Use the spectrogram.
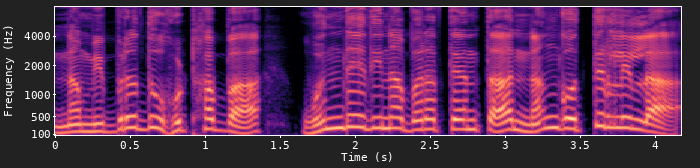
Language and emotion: Kannada, surprised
